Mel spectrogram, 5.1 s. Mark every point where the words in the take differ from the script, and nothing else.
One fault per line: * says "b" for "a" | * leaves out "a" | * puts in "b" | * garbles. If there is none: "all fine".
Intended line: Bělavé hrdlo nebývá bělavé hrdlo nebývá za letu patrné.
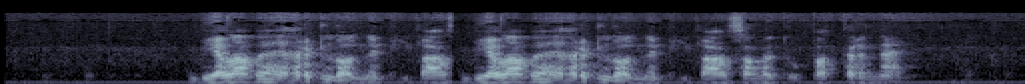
all fine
